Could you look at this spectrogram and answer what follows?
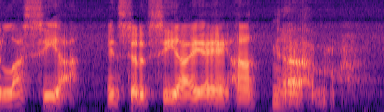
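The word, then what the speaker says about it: la CIA: around here they say lasya instead of CIA huh yeah nothing strange about it that's how it's pronounced when you read it in Spanish it has the feminine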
